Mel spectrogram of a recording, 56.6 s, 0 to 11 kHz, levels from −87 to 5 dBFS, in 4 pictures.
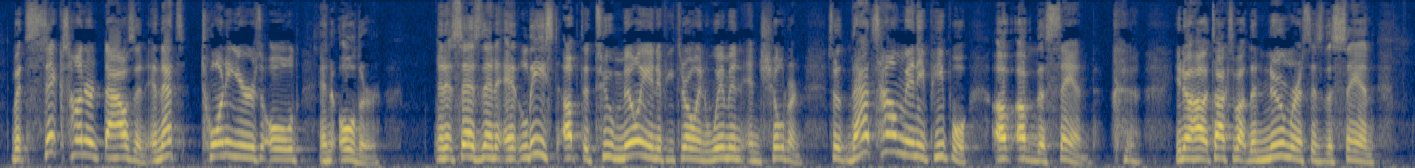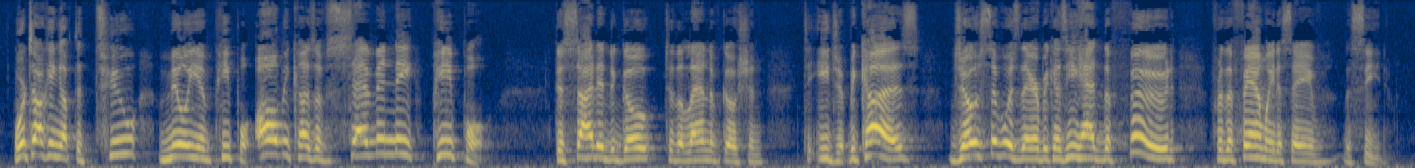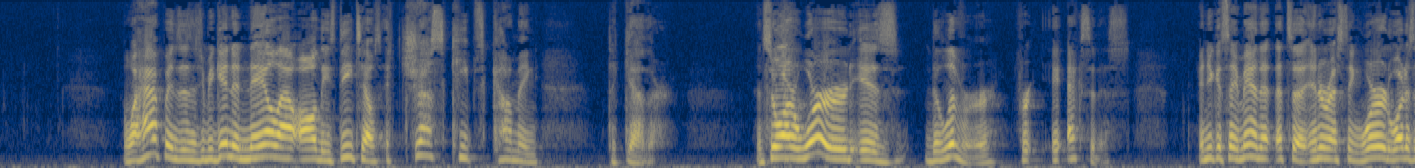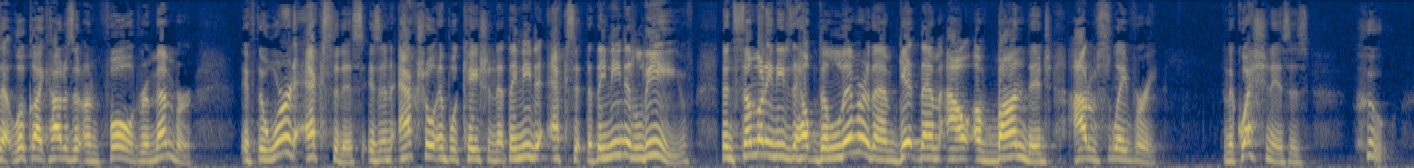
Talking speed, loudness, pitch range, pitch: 180 wpm, -15 LUFS, 185-235 Hz, 205 Hz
